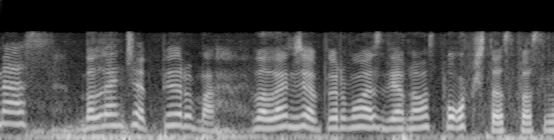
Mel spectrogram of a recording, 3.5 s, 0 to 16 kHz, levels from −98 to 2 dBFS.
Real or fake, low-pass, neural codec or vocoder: fake; 7.2 kHz; codec, 16 kHz, 4 kbps, X-Codec, HuBERT features, trained on LibriSpeech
